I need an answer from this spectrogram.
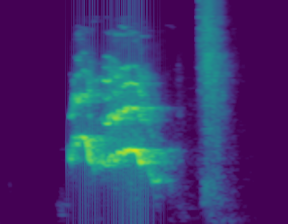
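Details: Cavalier King Charles Spaniel puppies indoors in a home puppy pen, being socialized with several older dogs on the day they start puppy mash; one high, harmonic, slightly wavering whine of under a second, then a short soft breathy puff.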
